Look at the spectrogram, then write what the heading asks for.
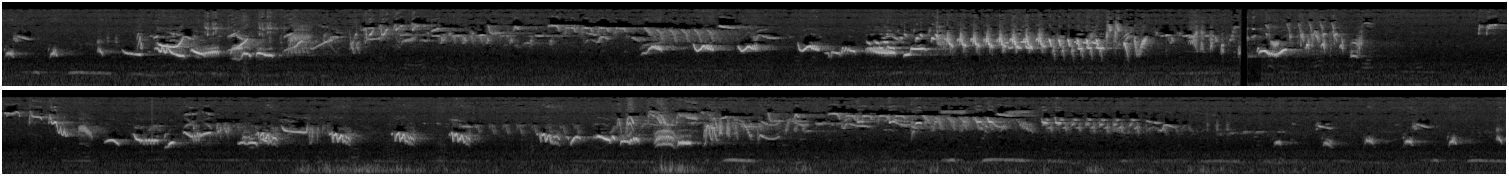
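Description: Songbirds singing: phrases of quick, high chirps and rapid trills, broken by short pauses.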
